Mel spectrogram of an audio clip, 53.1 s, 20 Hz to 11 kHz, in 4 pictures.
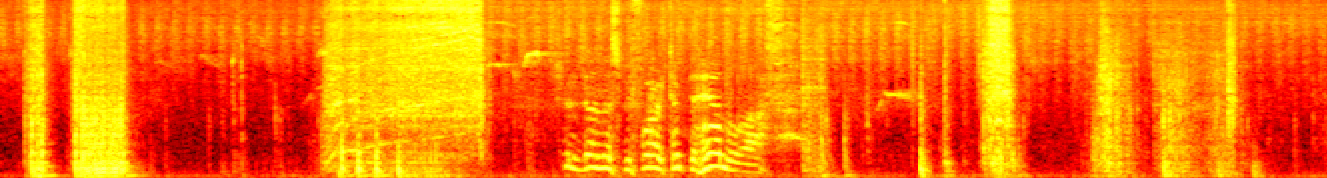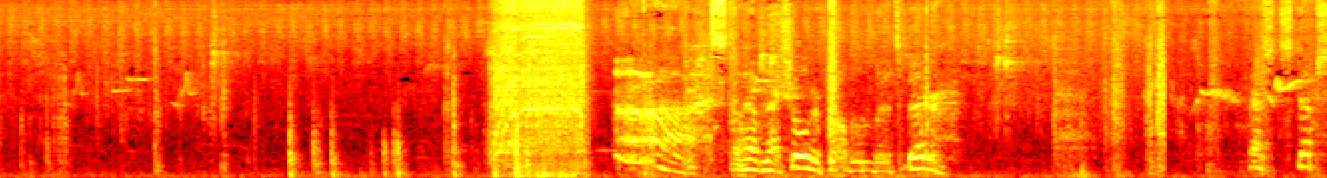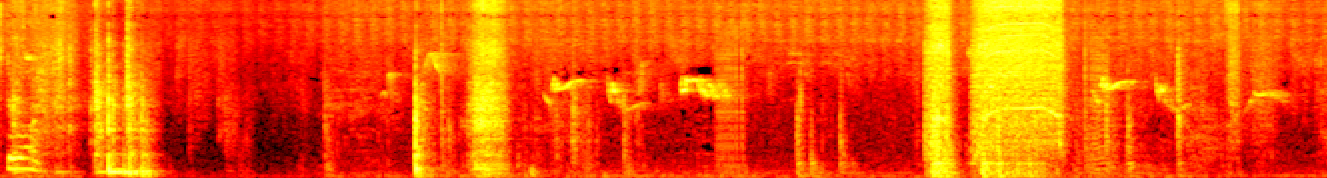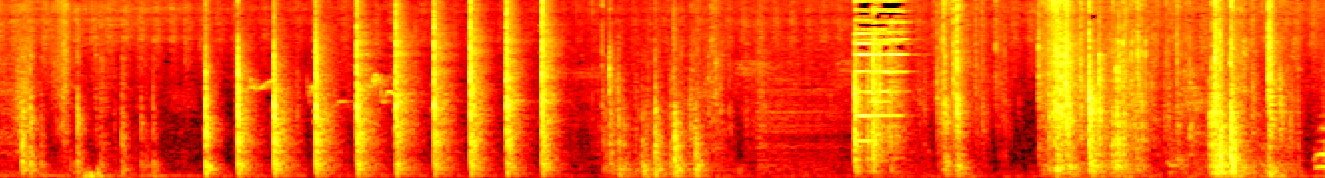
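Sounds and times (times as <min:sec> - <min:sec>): power drill running: 0:03.2 - 0:04.9, 0:18.2 - 0:19.2, 0:35.8 - 0:37.2.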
